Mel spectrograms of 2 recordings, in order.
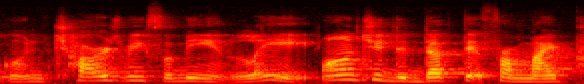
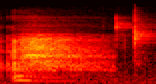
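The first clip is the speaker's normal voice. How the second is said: pitying sigh; 2 semitones higher than usual. Retold or imitated. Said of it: "looked at me and was like".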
